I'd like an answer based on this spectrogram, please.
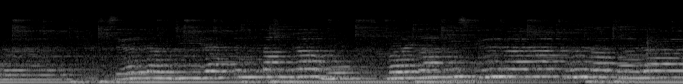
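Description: A girl singing a melody with long held notes over a musical backing track, which has a steady low bass and faint light percussion.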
